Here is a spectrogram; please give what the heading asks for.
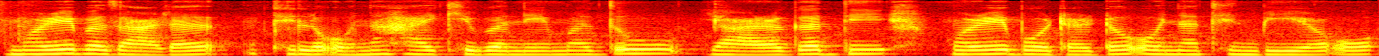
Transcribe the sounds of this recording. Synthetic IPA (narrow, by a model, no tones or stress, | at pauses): mɔɾebɐzaɾdɐtʰiloʔonɐhajkʰibɐnimɐdujaɾɐɡɐdimɔɾeboɾdɐɾdɐʔojnɐtʰinbiɾɐʔo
